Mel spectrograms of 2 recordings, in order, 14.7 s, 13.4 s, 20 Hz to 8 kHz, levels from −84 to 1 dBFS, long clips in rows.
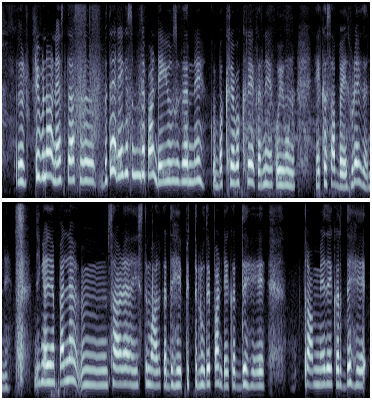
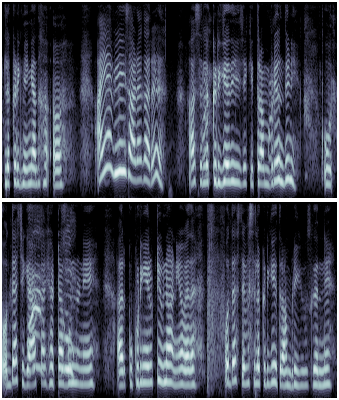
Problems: constant background noise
